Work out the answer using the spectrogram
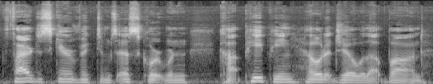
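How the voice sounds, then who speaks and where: A man reading an old printed text aloud in an ASMR style, unhurried and low-key, with casual offhand asides.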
